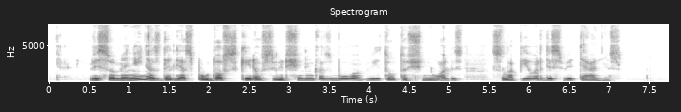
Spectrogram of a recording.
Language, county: Lithuanian, Vilnius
